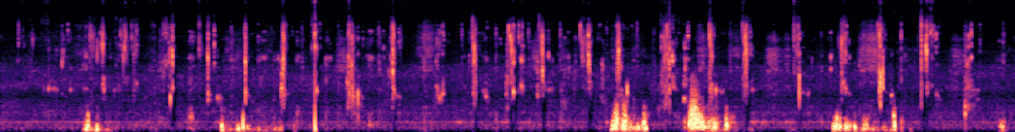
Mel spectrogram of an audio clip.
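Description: A person chewing a piece of chocolate close to the microphone: irregular wet mouth clicks and smacks, with several brief low thumps.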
